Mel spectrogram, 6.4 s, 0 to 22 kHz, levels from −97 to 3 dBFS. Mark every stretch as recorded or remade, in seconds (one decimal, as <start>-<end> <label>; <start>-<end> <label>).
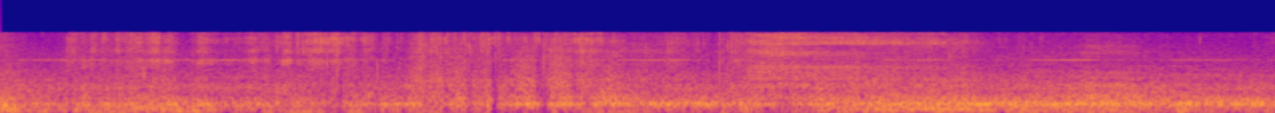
0.0-6.4 recorded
